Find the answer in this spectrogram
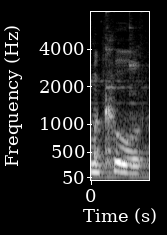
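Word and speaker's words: Mac Cumhaill: is spelled hale but it's pronounced mccool um i love how his legend is that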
